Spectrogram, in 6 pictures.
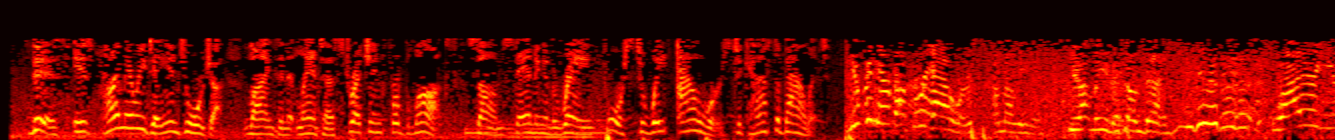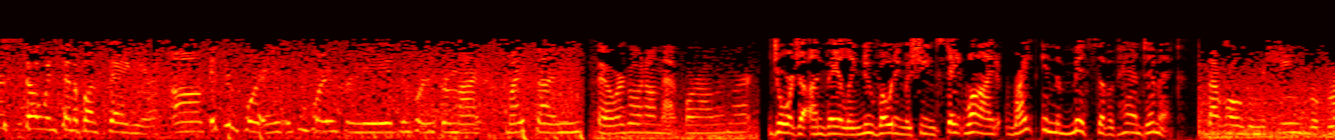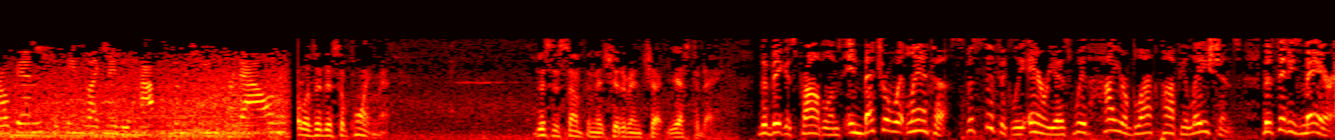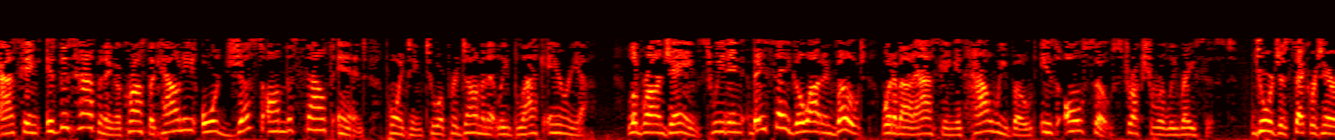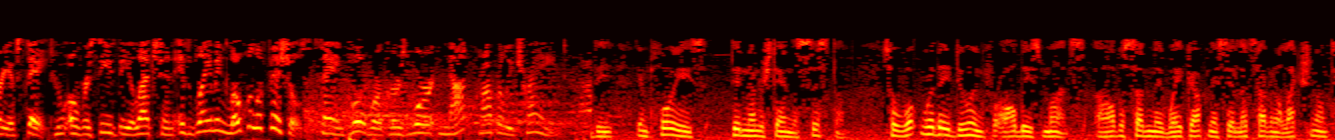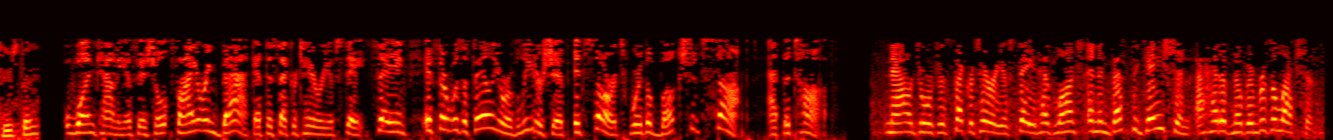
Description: NBC晚间新闻 亚特兰大投票机出问题 听力文件下载—在线英语听力室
